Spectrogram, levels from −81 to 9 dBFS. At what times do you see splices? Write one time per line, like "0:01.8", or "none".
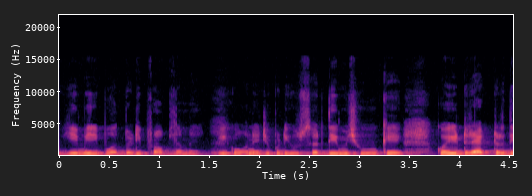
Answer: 0:01.6

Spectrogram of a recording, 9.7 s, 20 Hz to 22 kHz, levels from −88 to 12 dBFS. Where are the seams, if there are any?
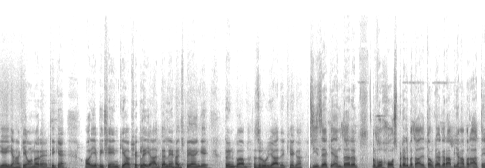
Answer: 0:06.2

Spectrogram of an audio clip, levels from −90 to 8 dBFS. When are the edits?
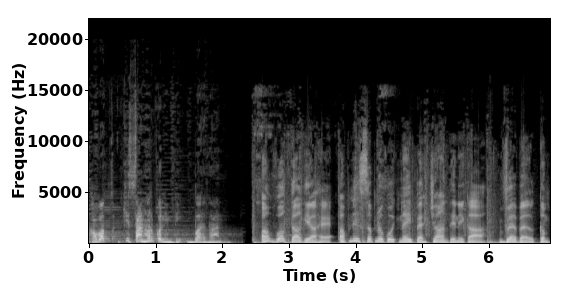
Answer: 0:06.0

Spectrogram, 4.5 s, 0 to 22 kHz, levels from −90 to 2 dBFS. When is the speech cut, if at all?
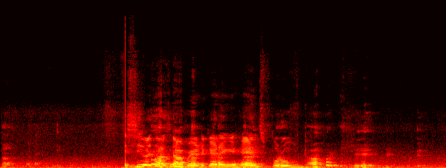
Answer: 0:01.3

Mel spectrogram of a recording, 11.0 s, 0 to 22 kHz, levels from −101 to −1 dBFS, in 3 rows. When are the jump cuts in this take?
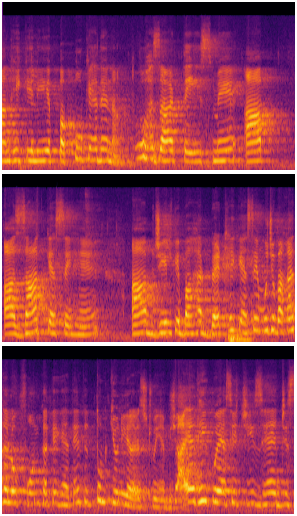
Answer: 0:01.7
0:09.4

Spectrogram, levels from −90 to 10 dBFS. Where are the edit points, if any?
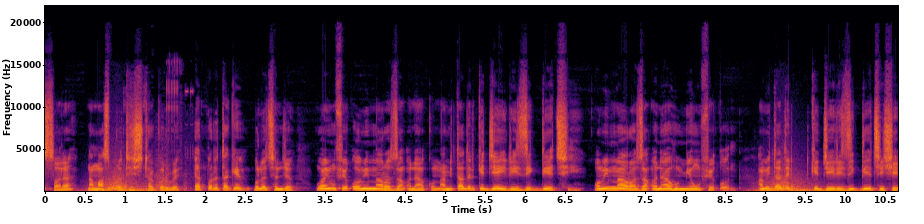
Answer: none

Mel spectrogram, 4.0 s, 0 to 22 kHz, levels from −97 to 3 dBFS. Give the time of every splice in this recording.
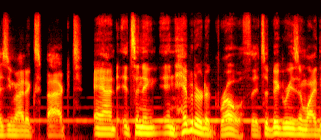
0:01.0

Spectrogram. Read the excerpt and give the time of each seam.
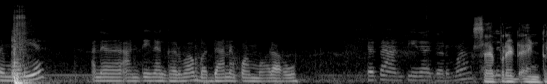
0:03.7

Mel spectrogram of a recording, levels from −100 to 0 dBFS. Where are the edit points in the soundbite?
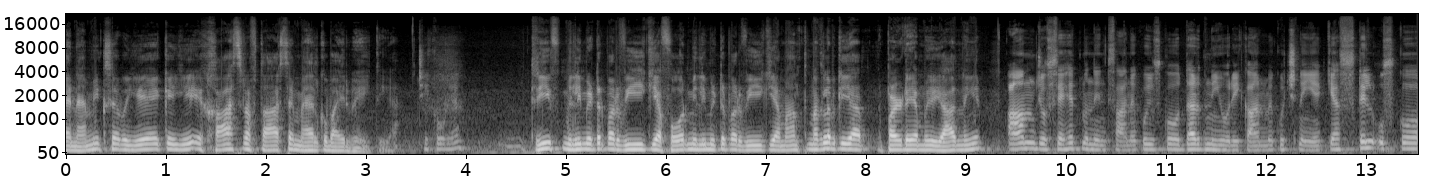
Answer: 0:09.3

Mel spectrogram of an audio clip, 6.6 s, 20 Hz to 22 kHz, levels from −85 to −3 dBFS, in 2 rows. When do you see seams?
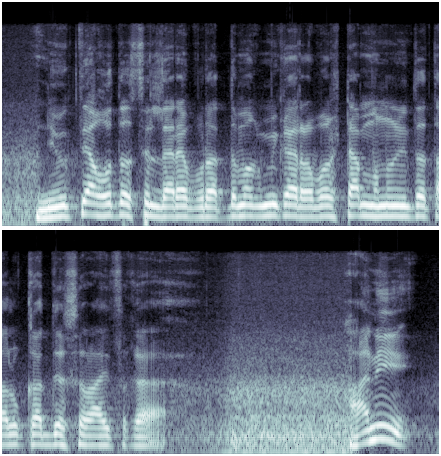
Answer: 0:04.9

